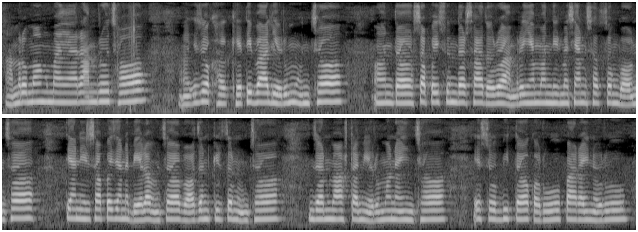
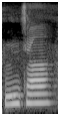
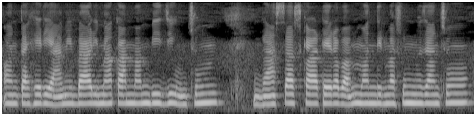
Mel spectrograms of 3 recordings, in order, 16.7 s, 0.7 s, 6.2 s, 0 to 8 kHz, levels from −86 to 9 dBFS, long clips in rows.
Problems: constant background noise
